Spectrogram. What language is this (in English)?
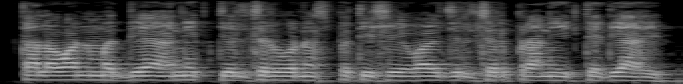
Marathi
